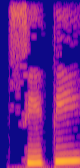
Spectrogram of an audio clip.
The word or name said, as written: siti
